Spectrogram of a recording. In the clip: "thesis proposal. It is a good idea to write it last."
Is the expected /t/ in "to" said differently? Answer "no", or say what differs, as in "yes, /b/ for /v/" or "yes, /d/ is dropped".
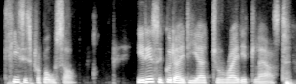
no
